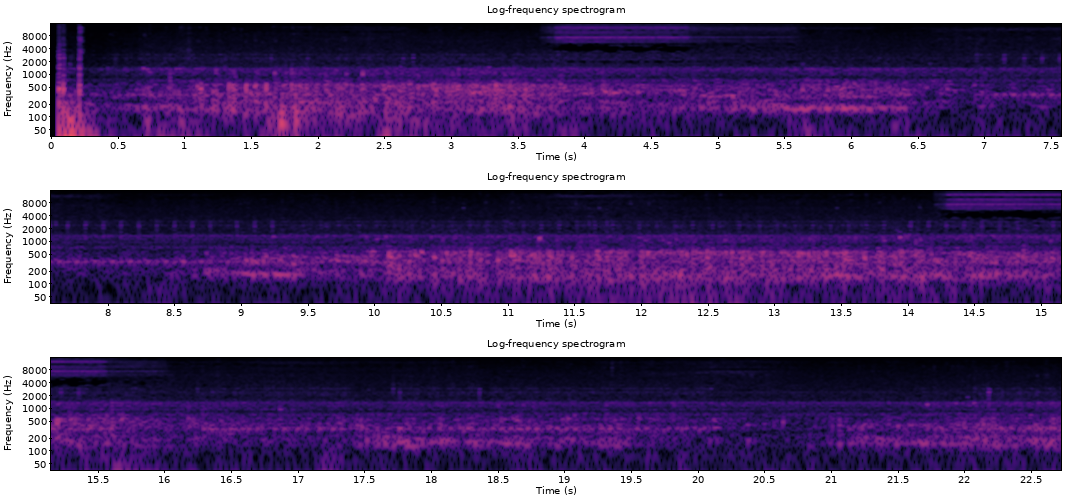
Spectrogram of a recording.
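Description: Underwater sound picked up through a camera housing, with a scuba diver's regulator breathing: a brief hiss about four seconds in and again about fourteen seconds in, over steady bubbling and crackling.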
